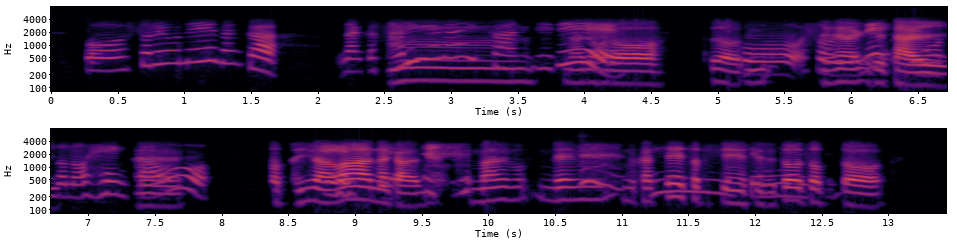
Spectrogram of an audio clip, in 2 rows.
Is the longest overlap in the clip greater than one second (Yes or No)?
Yes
